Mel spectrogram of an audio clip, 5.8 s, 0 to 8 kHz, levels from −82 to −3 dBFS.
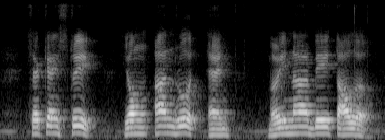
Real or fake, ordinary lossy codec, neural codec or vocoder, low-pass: real; none; none; 7.2 kHz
